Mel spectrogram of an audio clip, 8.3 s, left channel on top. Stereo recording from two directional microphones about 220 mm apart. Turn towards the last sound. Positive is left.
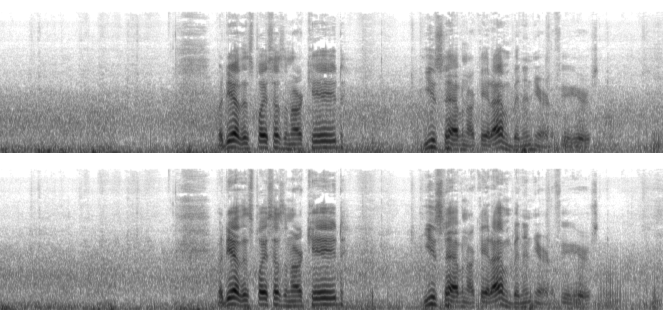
turn(degrees=-25)  # may be behind; listen again after turning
